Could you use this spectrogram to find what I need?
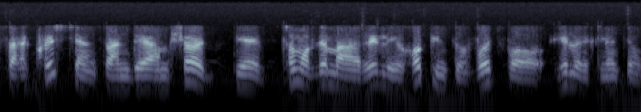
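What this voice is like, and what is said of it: African accent. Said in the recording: “as seemed evident from your accent, from Africa”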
